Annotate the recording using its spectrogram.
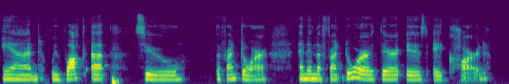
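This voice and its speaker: In a very clean recording with a silent background, a woman with an American accent speaks very slowly in a fairly low pitch, her intonation monotone and flat. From western Pennsylvania, McKeesport. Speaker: mindset coach and financial advisor. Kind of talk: solo podcast monologue.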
